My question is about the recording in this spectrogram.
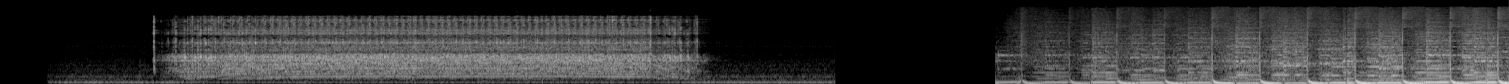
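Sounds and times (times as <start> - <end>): film projector rattling: 1.5 - 7.1.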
